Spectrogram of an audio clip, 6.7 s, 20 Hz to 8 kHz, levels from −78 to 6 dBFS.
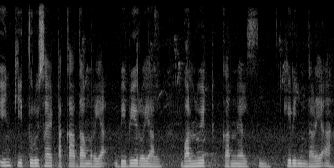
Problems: background sounds at intervals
